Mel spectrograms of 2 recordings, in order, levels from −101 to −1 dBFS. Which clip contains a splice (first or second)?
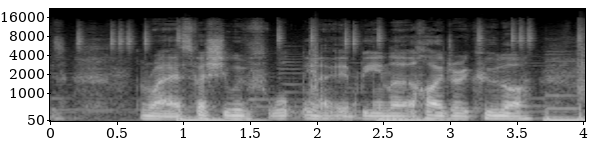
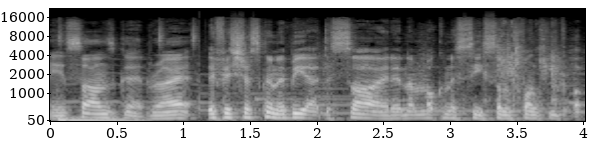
second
